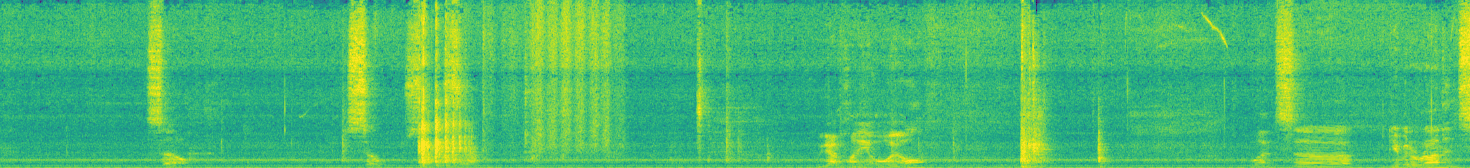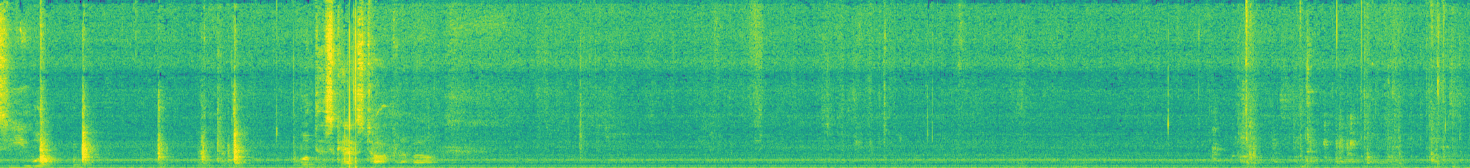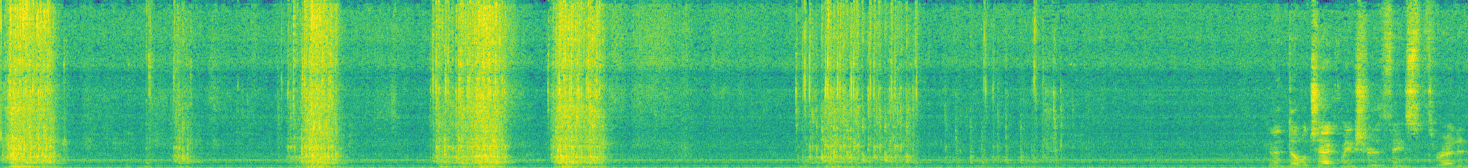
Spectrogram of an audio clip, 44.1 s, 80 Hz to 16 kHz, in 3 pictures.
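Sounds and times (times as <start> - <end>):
sewing machine running: 27.0 - 30.1, 31.1 - 31.4, 32.2 - 32.9, 33.7 - 35.6, 37.4 - 40.0.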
